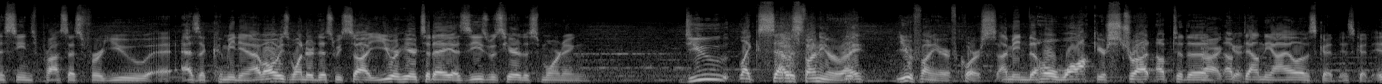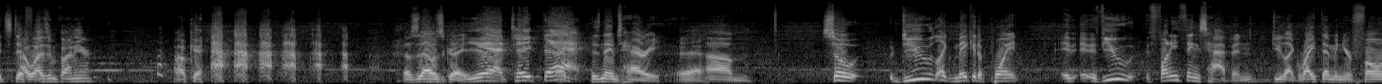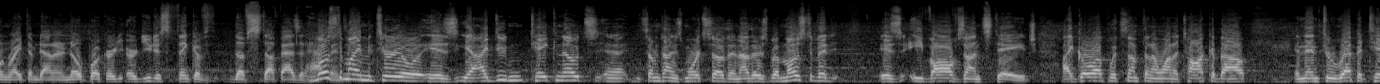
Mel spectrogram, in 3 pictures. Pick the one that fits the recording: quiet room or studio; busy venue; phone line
busy venue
